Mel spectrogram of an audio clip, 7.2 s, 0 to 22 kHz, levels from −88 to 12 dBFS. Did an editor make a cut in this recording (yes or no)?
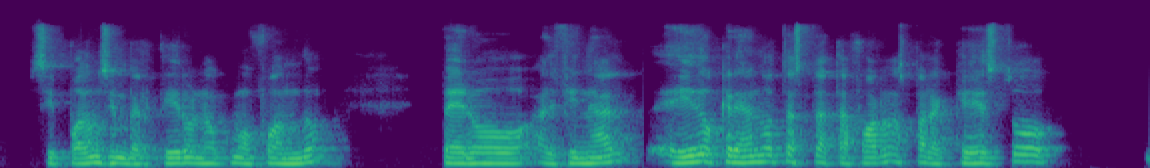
yes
